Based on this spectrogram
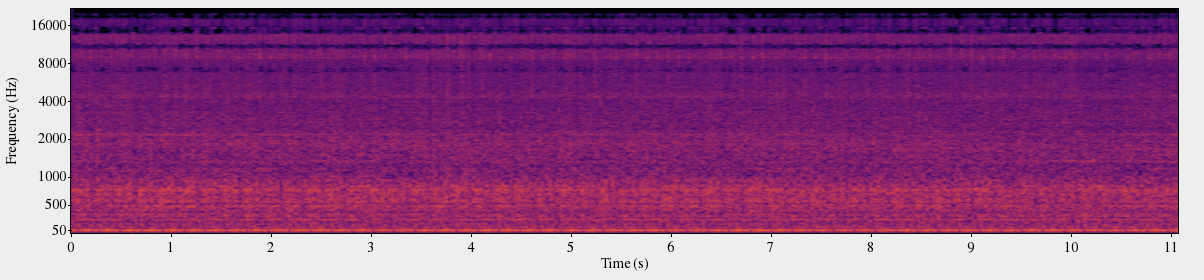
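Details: International Paystar diesel idling after the radiator rebuild with new gaskets; deep constant even rumble, no knocks or odd hisses, air building to about 70 lb, running beautifully, no leaks; normal diesel idle.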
